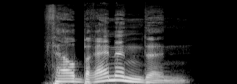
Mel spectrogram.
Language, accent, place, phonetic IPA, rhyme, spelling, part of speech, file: German, Germany, Berlin, [fɛɐ̯ˈbʁɛnəndn̩], -ɛnəndn̩, verbrennenden, adjective, De-verbrennenden.ogg
- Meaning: inflection of verbrennend: 1. strong genitive masculine/neuter singular 2. weak/mixed genitive/dative all-gender singular 3. strong/weak/mixed accusative masculine singular 4. strong dative plural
